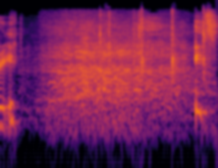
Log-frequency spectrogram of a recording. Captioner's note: laughter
